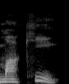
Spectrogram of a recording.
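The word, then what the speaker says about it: Maquis: The Machi French pronunciation m a stress ki were rural gerilla bands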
